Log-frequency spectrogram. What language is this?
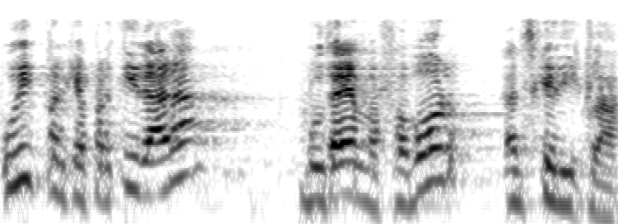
Catalan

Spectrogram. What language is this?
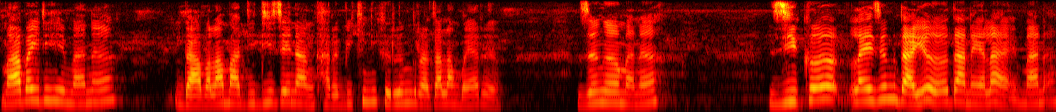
Bodo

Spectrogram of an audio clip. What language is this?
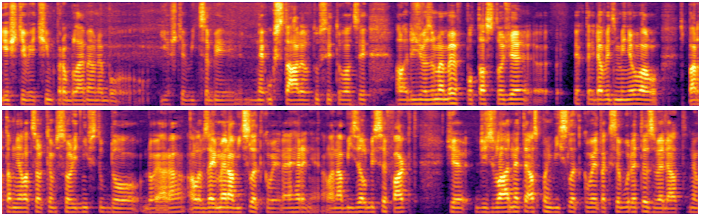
Czech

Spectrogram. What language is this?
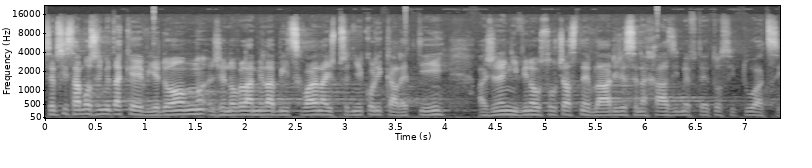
Czech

